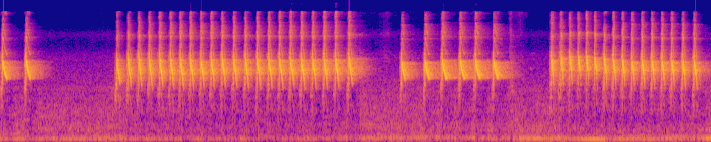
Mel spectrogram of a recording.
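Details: Sooty-headed bulbul lure for caged birds: a single short note, then three separate bursts of rapid, high, rattling notes divided by brief silences.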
